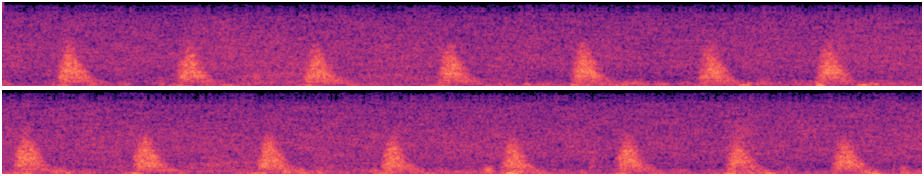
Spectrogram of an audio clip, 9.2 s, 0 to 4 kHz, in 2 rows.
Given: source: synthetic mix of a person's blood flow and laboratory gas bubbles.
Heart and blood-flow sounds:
Doppler ultrasound of blood flow; subclavian vein
no bubbles
From the record:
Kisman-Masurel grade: 000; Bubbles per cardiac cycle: 0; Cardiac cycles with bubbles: 0%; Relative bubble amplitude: no bubbles discernible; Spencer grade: 0 (complete lack of bubble signals)

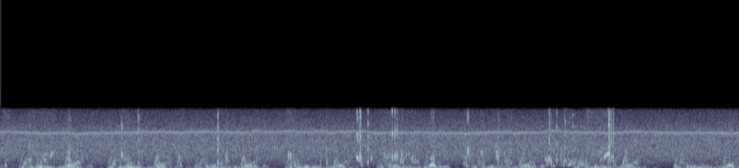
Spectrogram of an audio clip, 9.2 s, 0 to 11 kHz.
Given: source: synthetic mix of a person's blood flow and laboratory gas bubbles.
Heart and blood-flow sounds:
Doppler ultrasound of blood flow; precordium
0.03-0.12 s: bubbles
0.32-0.70 s: bubbles
1.50-1.79 s: bubbles
2.18-2.30 s: bubbles
2.68-2.93 s: bubbles
3.56-3.79 s: bubbles
3.96-4.12 s: bubbles
4.42-4.68 s: bubbles
4.72-5.25 s: bubbles
5.77-5.92 s: bubbles
5.98-6.06 s: bubbles
6.17-6.41 s: bubbles
6.79-7.72 s: bubbles
From the record:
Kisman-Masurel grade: 232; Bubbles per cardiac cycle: several, 3 to 8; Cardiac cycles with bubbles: 50 to 99%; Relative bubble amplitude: moderate (0.250 to 0.450); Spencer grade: 3 (all of the cardiac periods contain showers or single bubble signals, but not dominating or overriding the cardiac motion signals); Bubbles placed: only in the low amplitude regions of the cardiac cycle

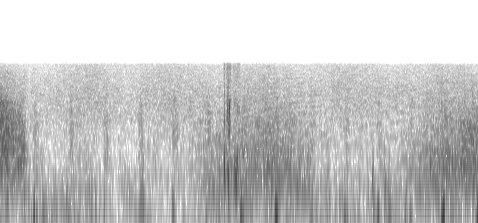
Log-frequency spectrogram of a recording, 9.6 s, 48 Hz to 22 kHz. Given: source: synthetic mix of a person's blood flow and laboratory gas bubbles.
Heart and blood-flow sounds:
Doppler ultrasound of blood flow; subclavian vein
4.46-4.63 s: bubbles
4.65-4.79 s: bubbles
From the record:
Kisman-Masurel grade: 213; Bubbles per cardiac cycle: several, 3 to 8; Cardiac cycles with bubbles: 1 to 10%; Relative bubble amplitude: loud (0.450 to 0.775); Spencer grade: 1 (occasional bubble signal discernible with the cardiac motion signal, with majority of cardiac periods free of bubbles); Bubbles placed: anywhere in the cardiac cycle

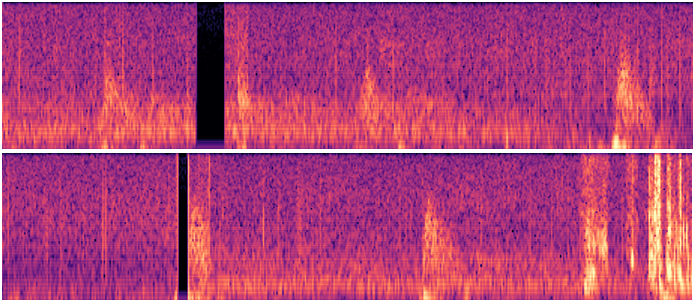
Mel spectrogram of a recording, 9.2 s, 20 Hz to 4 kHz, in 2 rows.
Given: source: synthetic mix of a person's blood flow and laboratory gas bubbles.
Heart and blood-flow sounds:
Doppler ultrasound of blood flow; subclavian vein
8.46-8.65 s: bubbles
8.76-8.85 s: bubbles
8.88-9.21 s: bubbles
From the record:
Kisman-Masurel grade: 212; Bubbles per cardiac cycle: several, 3 to 8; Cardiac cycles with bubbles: 1 to 10%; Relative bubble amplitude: moderate (0.250 to 0.450); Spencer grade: 1 (occasional bubble signal discernible with the cardiac motion signal, with majority of cardiac periods free of bubbles); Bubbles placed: anywhere in the cardiac cycle

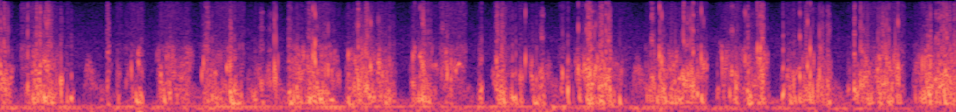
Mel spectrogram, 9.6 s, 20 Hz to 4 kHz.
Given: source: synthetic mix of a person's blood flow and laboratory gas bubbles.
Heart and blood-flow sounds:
Doppler ultrasound of blood flow; subclavian vein
0.00-0.14 s: bubbles
0.20-0.78 s: bubbles
1.05-1.47 s: bubbles
1.55-1.95 s: bubbles
2.00-2.81 s: bubbles
2.88-3.41 s: bubbles
3.44-3.98 s: bubbles
4.08-4.67 s: bubbles
4.77-4.85 s: bubbles
4.91-5.48 s: bubbles
5.58-6.33 s: bubbles
6.44-7.11 s: bubbles
7.16-7.71 s: bubbles
7.79-8.34 s: bubbles
8.46-9.05 s: bubbles
9.12-9.57 s: bubbles
From the record:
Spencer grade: 4 (maximum detectable bubble signal sounding continuously throughout systole and diastole of every cardiac period, and overriding the amplitude of the normal cardiac signals); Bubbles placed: anywhere in the cardiac cycle

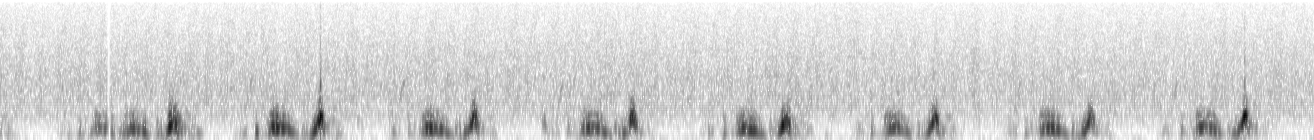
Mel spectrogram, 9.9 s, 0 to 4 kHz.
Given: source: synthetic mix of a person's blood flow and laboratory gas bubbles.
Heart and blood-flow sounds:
Doppler ultrasound of blood flow; precordium
4.06-4.12 s: bubbles
From the record:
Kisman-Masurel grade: 111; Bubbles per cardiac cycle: 1 to 2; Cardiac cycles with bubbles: 1 to 10%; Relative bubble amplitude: barely perceptible (0.100 to 0.250); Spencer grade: 1 (occasional bubble signal discernible with the cardiac motion signal, with majority of cardiac periods free of bubbles); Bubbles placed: only in the low amplitude regions of the cardiac cycle

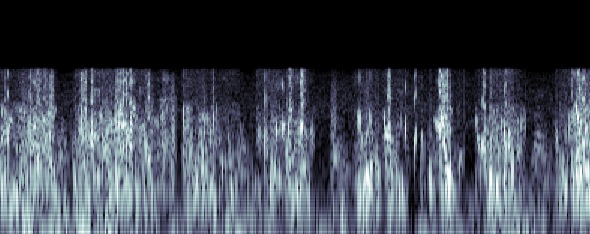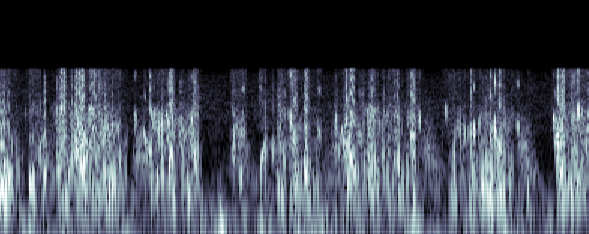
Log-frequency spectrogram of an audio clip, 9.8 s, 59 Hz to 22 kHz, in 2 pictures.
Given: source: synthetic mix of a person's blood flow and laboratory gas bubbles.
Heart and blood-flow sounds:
Doppler ultrasound of blood flow; subclavian vein
0.00-0.52 s: bubbles
0.58-1.44 s: bubbles
1.52-2.02 s: bubbles
2.09-2.63 s: bubbles
2.93-3.87 s: bubbles
3.96-4.39 s: bubbles
4.62-6.00 s: bubbles
6.03-6.61 s: bubbles
6.83-6.98 s: bubbles
7.06-7.68 s: bubbles
7.70-8.46 s: bubbles
8.60-9.37 s: bubbles
9.52-9.83 s: bubbles
From the record:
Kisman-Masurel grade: 444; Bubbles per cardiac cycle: continuous sound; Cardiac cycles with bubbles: 100%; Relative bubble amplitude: maximal (0.775 to 0.999); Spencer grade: 4 (maximum detectable bubble signal sounding continuously throughout systole and diastole of every cardiac period, and overriding the amplitude of the normal cardiac signals); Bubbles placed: anywhere in the cardiac cycle

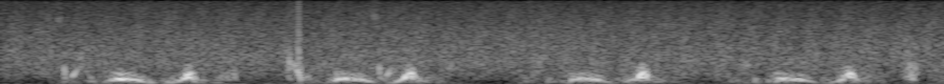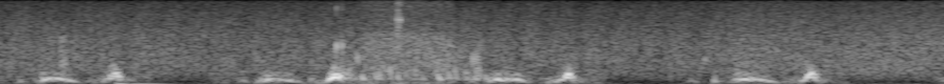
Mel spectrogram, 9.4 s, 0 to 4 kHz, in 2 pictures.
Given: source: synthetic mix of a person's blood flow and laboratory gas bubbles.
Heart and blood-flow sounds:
Doppler ultrasound of blood flow; precordium
0.25-0.42 s: bubbles
1.06-1.20 s: bubbles
1.41-1.56 s: bubbles
1.84-1.98 s: bubbles
4.51-4.60 s: bubbles
5.00-5.09 s: bubbles
5.24-5.33 s: bubbles
6.33-7.19 s: bubbles
From the record:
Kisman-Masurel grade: 221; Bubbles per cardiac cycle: several, 3 to 8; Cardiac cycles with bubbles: 10 to 50%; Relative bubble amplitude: barely perceptible (0.100 to 0.250); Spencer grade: 2 (many but less than half of the cardiac periods contain bubble signals, singularly or in groups); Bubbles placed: anywhere in the cardiac cycle

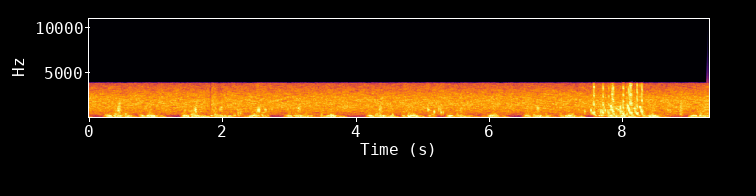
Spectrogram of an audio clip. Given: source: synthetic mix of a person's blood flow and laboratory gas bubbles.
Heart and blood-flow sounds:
Doppler ultrasound of blood flow; precordium
1.84-1.94 s: bubbles
2.19-2.35 s: bubbles
2.47-2.75 s: bubbles
4.54-4.62 s: bubbles
4.74-4.92 s: bubbles
5.08-5.38 s: bubbles
7.40-7.48 s: bubbles
7.52-8.39 s: bubbles
From the record:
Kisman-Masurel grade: 222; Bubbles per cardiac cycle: several, 3 to 8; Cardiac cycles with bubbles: 10 to 50%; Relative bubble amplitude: moderate (0.250 to 0.450); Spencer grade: 2 (many but less than half of the cardiac periods contain bubble signals, singularly or in groups); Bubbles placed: only in the low amplitude regions of the cardiac cycle

